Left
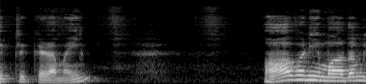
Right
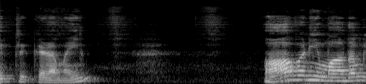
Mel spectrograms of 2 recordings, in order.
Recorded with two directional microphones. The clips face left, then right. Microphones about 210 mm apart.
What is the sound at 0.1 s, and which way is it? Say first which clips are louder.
Speech: left 5 dB; 40° left (ahead or behind).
